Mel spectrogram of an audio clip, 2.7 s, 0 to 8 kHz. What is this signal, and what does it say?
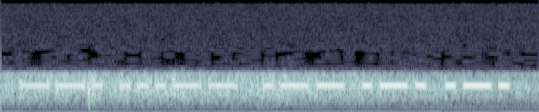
Morse code, heard as a keyed tone, about 28 wpm, 720 Hz, with noise. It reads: G3WRR
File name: juma-trx2-80m-cw-sample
